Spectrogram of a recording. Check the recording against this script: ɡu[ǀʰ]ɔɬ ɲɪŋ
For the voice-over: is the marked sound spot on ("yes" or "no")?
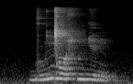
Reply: no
